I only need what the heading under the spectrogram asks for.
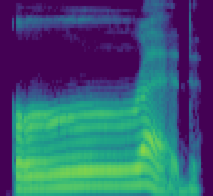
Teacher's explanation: It's often a retroflex sound, meaning the tongue curls back without touching the roof of the mouth. If you practice a word like red, you should consciously feel your tongue pulling back. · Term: English R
